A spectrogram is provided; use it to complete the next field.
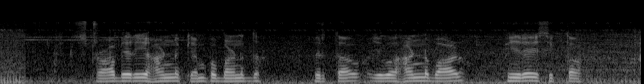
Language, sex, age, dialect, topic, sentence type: Kannada, male, 18-24, Northeastern, agriculture, statement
